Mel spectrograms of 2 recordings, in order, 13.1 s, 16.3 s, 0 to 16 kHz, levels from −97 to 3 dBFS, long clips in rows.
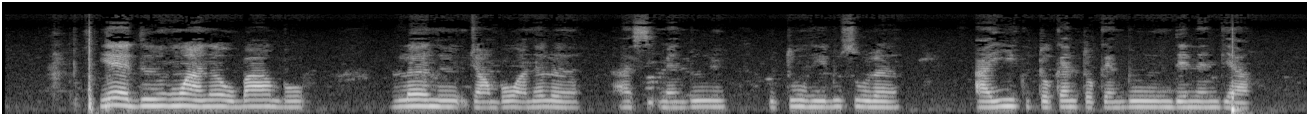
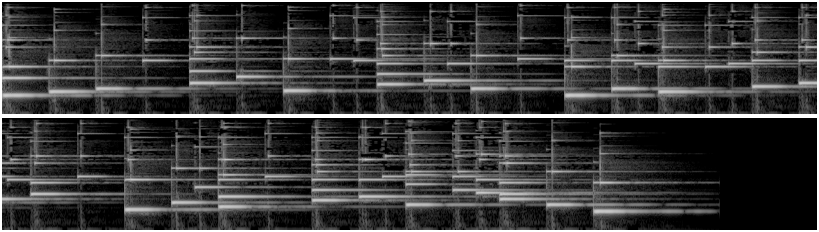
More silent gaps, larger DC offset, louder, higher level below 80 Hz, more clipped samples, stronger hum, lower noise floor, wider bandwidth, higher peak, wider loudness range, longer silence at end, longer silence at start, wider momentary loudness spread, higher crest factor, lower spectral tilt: neither; neither; about the same, -22 LUFS vs -22 LUFS; first, -42 dBFS vs -80 dBFS; neither; neither; first, -57 dBFS vs -51 dBFS; second, 10.5 kHz vs 16 kHz; first, 0 dBFS vs -4 dBFS; first, 6 LU vs 3 LU; second, 0.55 s vs 1.35 s; first, 0.5 s vs 0 s; first, 13 LU vs 8 LU; about the same, 22 dB vs 20 dB; first, -7 dB/octave vs 3.5 dB/octave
